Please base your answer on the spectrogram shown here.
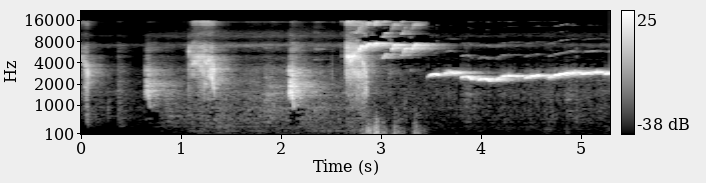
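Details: Captive mangrove blue flycatcher singing: a few sharp, high chirps, then a long, wavering whistle that climbs slightly; no other sounds are clear.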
